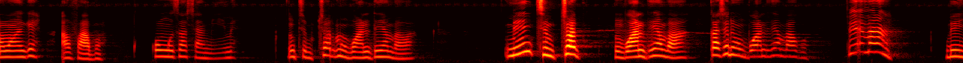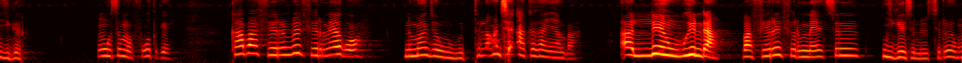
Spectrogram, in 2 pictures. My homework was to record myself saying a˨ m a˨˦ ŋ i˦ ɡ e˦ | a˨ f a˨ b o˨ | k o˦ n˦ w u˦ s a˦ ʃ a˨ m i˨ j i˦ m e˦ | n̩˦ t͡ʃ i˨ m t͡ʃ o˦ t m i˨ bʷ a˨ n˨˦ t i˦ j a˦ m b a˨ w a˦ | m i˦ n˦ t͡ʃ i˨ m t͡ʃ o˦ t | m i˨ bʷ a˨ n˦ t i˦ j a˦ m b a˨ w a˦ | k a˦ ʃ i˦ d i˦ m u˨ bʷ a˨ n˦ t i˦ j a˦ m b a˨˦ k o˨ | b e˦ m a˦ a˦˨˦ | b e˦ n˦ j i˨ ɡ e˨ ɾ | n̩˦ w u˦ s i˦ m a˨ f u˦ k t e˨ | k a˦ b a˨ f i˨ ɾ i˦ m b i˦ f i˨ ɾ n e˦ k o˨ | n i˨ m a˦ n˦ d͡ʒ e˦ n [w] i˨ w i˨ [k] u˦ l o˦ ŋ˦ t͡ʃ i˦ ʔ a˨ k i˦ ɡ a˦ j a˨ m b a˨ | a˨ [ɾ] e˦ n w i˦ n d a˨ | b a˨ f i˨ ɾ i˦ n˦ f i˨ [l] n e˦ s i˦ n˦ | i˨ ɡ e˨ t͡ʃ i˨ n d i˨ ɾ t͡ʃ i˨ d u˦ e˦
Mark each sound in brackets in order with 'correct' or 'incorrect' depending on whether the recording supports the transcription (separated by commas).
correct, incorrect, incorrect, incorrect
